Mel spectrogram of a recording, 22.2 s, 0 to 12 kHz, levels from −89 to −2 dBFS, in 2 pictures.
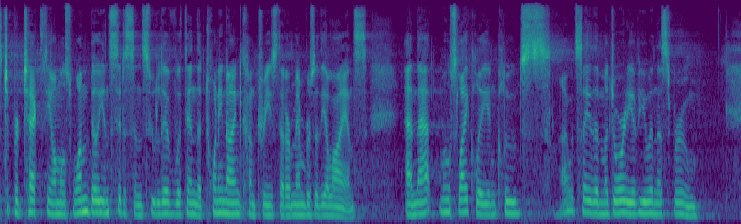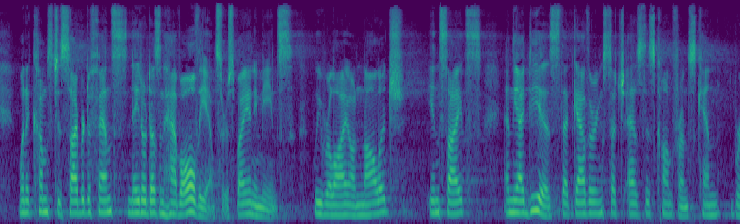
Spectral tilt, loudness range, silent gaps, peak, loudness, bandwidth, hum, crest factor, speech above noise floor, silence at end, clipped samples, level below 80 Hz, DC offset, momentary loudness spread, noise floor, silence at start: -3.5 dB/octave; 5 LU; none; -12 dBFS; -32 LUFS; 11.5 kHz; none; 20 dB; 20 dB; 0 s; under 0.1%; -78 dBFS; under 0.1%; 9 LU; -52 dBFS; 0 s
